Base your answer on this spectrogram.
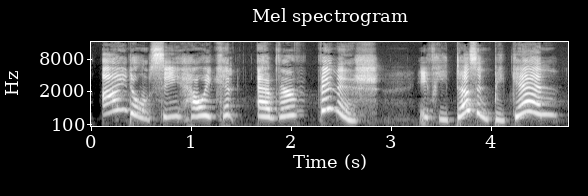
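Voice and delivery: put-on high, curious girl's voice; little girl Alice. Alice questioning the Griffin in a high girl's voice. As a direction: ask it as a puzzled young girl.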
